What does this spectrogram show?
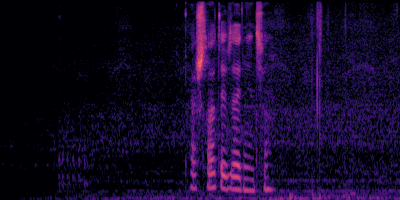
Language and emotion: Russian, neutral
